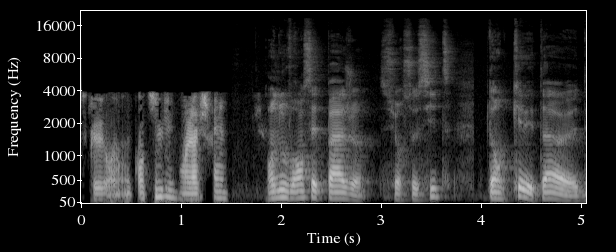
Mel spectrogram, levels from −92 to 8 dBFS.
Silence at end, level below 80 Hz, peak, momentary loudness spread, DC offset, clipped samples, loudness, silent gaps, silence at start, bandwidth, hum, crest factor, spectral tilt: 0 s; -66 dBFS; -4 dBFS; 12 LU; under 0.1%; under 0.1%; -26 LUFS; none; 0 s; 17 kHz; none; 22 dB; -5.5 dB/octave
